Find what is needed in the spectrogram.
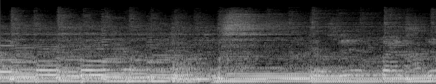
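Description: Live band playing an instrumental stretch between vocal lines: strummed acoustic guitar with bass and hand drums, sustained chords changing every second or so. It sounds a little off because it was recorded from under the main PA speaker.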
